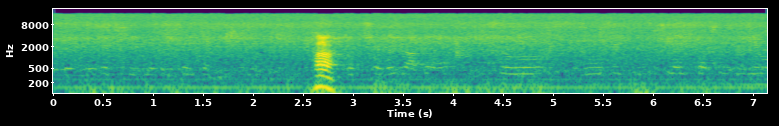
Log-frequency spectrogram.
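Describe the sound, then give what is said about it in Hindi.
Steady rainfall makes a constant, even hiss that lasts the whole clip, with one short, sharper burst a little before the middle and faint voices murmuring underneath. “ठीक है, समय हो गया, बारिश हो रही है।”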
